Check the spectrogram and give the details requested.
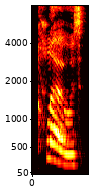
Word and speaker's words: clothes: It may be easier to cut the TH and just say close. Exactly the same as the verb to close the door, to close the window.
